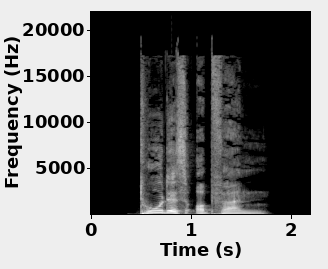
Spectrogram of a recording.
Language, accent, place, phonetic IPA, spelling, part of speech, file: German, Germany, Berlin, [ˈtoːdəsˌʔɔp͡fɐn], Todesopfern, noun, De-Todesopfern.ogg
- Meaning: dative plural of Todesopfer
